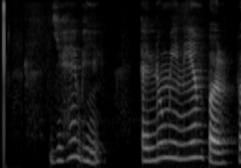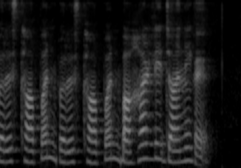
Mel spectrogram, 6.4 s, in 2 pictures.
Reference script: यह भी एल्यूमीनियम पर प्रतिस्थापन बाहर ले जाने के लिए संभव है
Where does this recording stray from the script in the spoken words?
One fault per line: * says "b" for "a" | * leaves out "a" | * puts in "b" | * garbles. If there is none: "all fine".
* puts in "प्रतिस्थापन"
* leaves out "के लिए संभव"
